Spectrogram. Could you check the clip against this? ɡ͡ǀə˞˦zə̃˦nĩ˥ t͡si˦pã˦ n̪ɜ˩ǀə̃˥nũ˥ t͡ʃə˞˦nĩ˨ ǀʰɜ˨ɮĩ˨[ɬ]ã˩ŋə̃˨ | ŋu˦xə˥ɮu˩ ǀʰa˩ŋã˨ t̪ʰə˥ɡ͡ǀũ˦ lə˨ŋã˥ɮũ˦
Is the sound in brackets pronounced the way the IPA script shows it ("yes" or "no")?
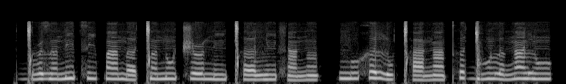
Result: yes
